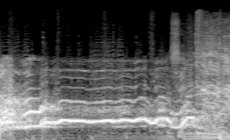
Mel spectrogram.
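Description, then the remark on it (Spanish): A dog lets out one long, steady howl that wavers slightly in pitch, loud, rising at the start and breaking up near the end. “Teníamos los perros, no, bravo, los perros, bravo, complicado.”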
